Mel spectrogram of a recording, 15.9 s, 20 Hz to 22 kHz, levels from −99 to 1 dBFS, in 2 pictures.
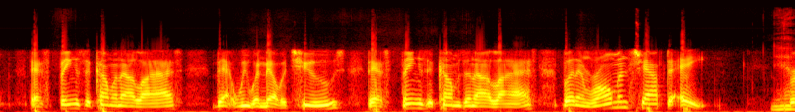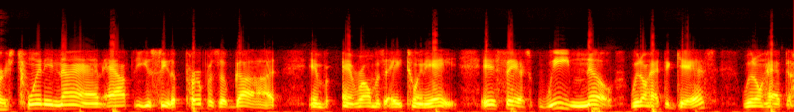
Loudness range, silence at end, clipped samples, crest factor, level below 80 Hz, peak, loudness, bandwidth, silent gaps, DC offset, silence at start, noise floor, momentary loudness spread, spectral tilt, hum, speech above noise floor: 1 LU; 0 s; under 0.1%; 16 dB; -46 dBFS; -6 dBFS; -22 LUFS; 9.8 kHz; none; under 0.1%; 0.3 s; -50 dBFS; 6 LU; -7 dB/octave; none; 28 dB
